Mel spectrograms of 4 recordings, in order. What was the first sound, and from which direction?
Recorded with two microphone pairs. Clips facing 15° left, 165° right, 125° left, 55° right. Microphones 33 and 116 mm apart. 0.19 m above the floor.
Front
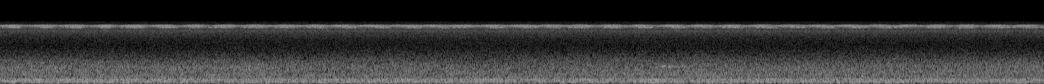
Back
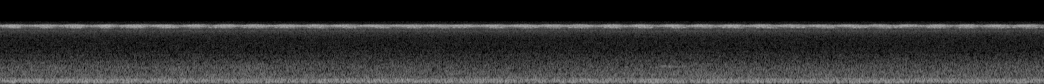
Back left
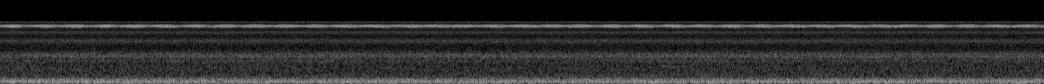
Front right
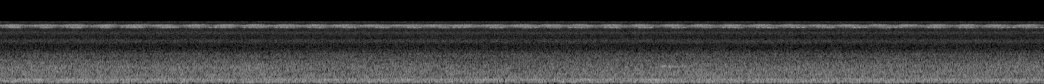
An insect, 50° right.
